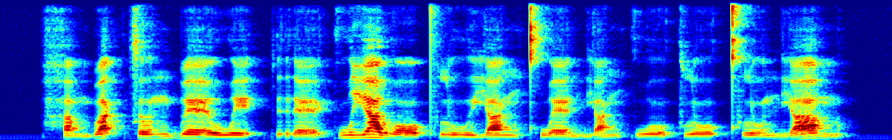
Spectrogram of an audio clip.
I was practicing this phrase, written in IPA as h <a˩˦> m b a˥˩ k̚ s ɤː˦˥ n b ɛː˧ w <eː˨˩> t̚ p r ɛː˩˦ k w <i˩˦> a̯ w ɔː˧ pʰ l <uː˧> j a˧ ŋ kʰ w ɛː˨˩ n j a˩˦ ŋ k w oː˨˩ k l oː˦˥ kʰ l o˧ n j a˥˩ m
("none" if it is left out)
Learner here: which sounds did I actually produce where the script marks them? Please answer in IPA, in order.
a˩˦, eː˨˩, i˥˩, uː˧

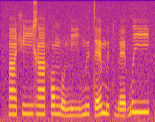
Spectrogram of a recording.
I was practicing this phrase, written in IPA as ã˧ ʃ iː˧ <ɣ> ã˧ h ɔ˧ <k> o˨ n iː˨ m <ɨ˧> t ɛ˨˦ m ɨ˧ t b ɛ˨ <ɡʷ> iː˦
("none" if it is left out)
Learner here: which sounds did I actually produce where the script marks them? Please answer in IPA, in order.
ɣ, ŋ, ɨ˧, ɡʷ

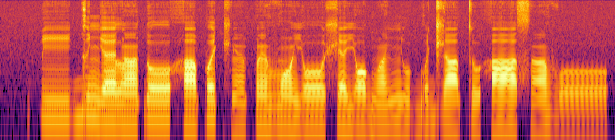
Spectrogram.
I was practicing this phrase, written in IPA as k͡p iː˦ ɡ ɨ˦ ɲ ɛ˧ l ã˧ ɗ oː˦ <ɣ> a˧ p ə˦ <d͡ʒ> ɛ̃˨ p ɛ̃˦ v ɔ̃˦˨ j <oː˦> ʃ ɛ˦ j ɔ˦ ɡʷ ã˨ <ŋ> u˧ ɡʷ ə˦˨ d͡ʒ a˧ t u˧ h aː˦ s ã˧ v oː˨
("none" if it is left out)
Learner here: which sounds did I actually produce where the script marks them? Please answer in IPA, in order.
h, t͡ʃ, oː˦, ɲ

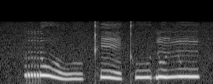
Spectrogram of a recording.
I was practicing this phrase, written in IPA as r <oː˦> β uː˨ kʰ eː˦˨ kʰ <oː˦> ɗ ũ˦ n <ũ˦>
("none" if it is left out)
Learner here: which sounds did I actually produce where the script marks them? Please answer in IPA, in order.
oː˦˨, uː˦, ũ˦

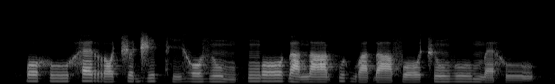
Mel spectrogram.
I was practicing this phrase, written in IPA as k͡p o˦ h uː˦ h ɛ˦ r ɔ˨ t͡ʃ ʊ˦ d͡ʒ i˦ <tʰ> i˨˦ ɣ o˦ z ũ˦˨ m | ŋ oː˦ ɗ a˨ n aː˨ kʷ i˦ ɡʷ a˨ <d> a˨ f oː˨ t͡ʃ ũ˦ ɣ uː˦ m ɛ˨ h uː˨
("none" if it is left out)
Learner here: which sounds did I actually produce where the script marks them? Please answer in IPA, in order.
tʰ, ɗ

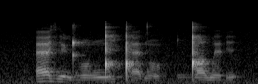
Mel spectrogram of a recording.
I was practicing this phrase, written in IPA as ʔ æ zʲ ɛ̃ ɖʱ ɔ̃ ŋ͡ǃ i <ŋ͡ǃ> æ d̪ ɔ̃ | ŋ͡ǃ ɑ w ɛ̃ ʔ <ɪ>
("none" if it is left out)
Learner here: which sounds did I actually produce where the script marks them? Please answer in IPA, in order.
ǃʼ, ɪ

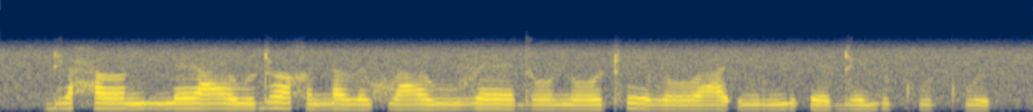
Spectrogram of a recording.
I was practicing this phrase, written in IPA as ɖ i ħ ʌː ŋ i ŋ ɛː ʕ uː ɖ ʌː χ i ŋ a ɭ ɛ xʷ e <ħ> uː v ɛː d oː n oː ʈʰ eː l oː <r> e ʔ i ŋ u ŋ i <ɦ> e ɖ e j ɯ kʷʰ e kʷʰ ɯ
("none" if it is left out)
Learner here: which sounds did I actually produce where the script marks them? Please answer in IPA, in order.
ʕ, ʕ, ʔ

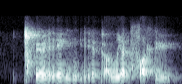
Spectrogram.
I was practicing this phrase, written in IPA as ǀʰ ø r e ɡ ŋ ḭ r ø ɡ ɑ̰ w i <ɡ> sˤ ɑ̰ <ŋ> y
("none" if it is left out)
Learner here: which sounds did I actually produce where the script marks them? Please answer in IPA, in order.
ɡ, x

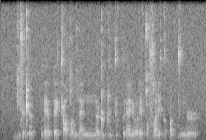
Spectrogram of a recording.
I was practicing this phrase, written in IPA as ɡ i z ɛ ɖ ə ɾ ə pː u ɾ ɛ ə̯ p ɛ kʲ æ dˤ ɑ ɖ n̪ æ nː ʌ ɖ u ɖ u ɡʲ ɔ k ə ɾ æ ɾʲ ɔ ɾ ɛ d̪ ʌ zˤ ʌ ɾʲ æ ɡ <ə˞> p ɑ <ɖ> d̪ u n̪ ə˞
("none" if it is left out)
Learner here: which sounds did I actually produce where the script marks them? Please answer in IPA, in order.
ʌ, ɖ

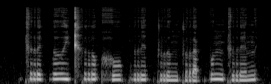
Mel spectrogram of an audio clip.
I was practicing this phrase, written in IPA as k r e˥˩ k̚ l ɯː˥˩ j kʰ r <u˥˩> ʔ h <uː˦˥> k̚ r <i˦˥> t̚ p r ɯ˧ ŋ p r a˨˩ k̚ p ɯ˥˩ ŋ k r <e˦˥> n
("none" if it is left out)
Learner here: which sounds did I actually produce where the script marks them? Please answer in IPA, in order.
u˥˩, uː˦˥, i˦˥, e˦˥

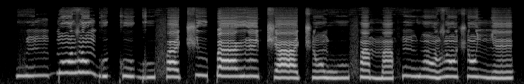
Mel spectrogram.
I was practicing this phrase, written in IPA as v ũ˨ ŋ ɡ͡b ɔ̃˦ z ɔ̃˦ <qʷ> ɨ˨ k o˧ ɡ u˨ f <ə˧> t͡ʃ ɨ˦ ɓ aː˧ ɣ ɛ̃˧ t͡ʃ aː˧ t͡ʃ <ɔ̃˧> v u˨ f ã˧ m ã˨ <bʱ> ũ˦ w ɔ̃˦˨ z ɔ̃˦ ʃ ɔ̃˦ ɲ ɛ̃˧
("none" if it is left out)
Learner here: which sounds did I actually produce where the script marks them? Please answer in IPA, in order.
ɡʷ, a˧, ɔ̃˧, f

